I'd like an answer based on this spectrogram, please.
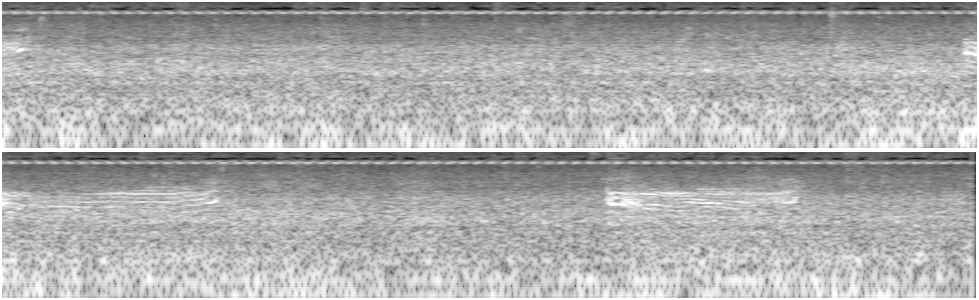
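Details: Squirrel making an odd sound: two short, buzzy, wavering bursts of a mid-high, harmonic call about three seconds apart, set against heavy low rumbling background noise and a steady high whine.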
